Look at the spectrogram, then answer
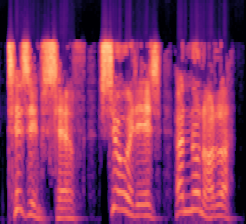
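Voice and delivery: high, loud, excited brogue; Shaughnessy agreeing. A narrator's reading. Departing private vouching for the colonel, excitedly agreeing. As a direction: proclaim it gleefully as an Irish private. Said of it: "agrees the departing Shaughnessy".

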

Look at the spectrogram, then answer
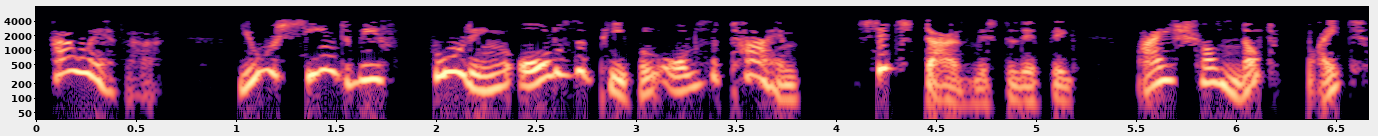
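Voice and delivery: put-on high-pitched, wry old lady; wry elderly woman's voice, pitched well up; Missus Lavish. A narrator's reading. Old lady invites him to sit.

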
